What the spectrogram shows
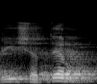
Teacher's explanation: تنوین ہے تا مربوطہ اور اس کے بعد را آنے کی وجہ سے ادغام کامل ہوا ہے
